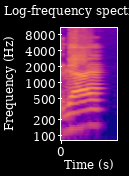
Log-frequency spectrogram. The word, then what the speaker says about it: Guy: Um canadense chamado Guy, não é gay, não é Guy. É por pronúncia, Guy.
